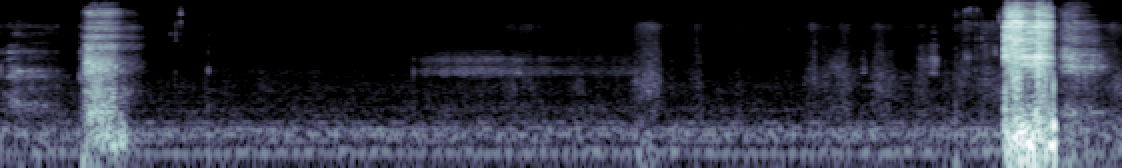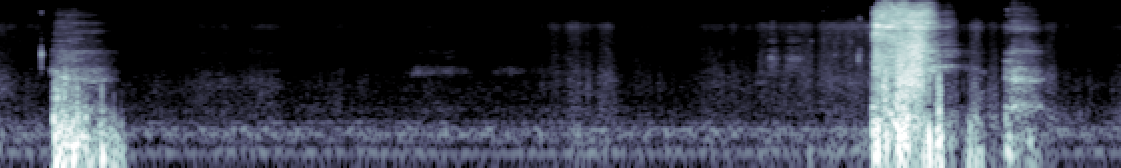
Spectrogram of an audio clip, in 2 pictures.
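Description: Four sharp, wet sneezes in a quiet room over about fourteen seconds, one softer and partly stifled, with faint sniffing between them.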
